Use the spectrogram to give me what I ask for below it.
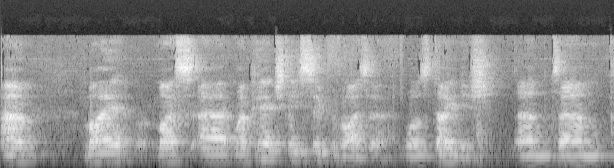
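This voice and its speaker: Noticeable background noise and audible room echo surround a man speaking in a strong British accent. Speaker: academic researcher. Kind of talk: lecture. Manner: halting, many fillers and repetitions.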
